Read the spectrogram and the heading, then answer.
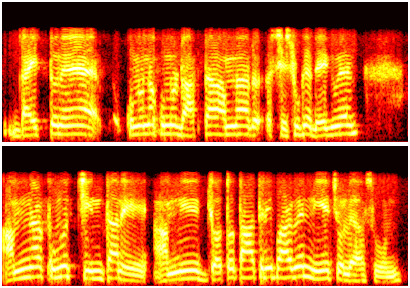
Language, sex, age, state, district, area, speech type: Bengali, male, 18-30, West Bengal, Cooch Behar, rural, conversation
